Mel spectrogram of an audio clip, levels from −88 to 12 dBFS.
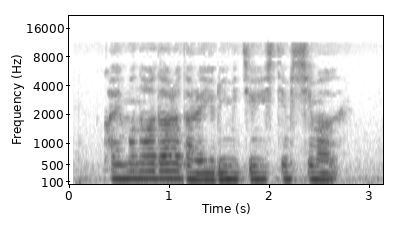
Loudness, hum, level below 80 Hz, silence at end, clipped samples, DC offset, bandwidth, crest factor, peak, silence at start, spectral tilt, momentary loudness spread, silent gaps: -21 LUFS; none; -46 dBFS; 0.45 s; under 0.1%; under 0.1%; 11.5 kHz; 12 dB; -8 dBFS; 0.1 s; -7 dB/octave; 7 LU; none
